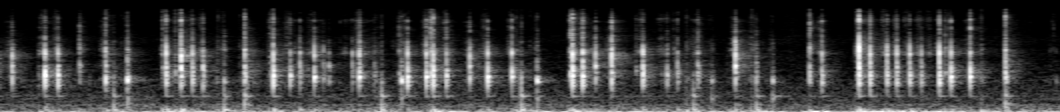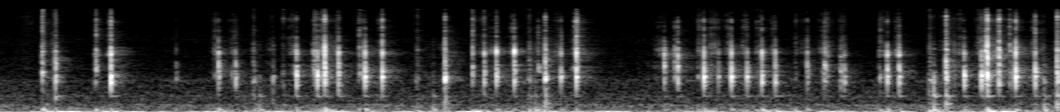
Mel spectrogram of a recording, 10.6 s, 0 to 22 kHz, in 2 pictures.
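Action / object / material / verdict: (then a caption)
tap / aluminum-case mechanical keyboard with plastic keycaps / aluminum, plastic / none. Rapid two-handed fingertip typing on a black NovelKeys NK65, a 65% mechanical keyboard with an aluminum case, plastic keycaps and lubed NovelKeys Cream switches, resting on a deskmat. The result is a dense stream of short, dry, bright clacks in quick bursts with brief pauses, over a soft low thud from each keystroke.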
